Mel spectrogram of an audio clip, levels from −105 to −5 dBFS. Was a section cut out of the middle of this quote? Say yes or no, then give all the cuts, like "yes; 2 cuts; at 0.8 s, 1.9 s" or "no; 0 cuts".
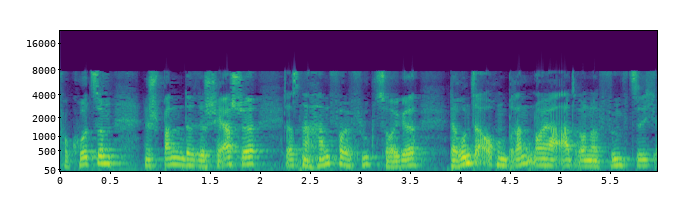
yes; 1 cut; at 2.2 s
